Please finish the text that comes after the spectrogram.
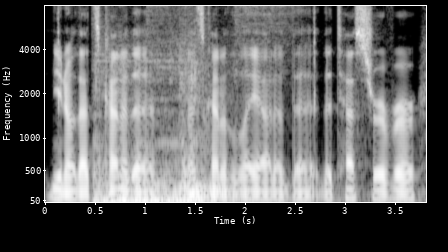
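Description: A man's voice: sits low, little pitch movement, normal speed, music in the background. A man with a stuffy, nasal voice from a cold, giving rambling casual commentary over a mobile game. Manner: rambling, filler-heavy. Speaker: mobile game video host.

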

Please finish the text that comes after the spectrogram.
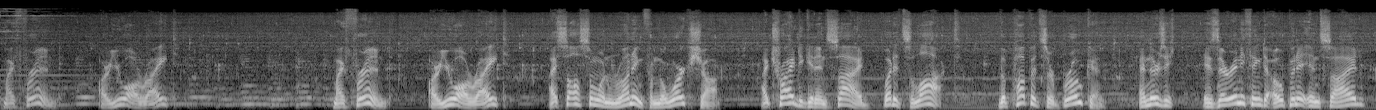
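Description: A man playing a concerned middle-aged gentleman in a mystery video game, speaking with earnest urgency. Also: a little high, big pitch swings, normal speed, long pauses, soft background music. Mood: worried. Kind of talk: dramatic video game acting.

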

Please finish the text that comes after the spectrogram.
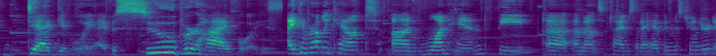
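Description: A woman's voice: medium pitch, fairly bright tone. A young woman in a casual, personal chat, telling stories animatedly on a couch indoors. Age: young adult. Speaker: vlog guest. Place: small room indoors, on a couch.

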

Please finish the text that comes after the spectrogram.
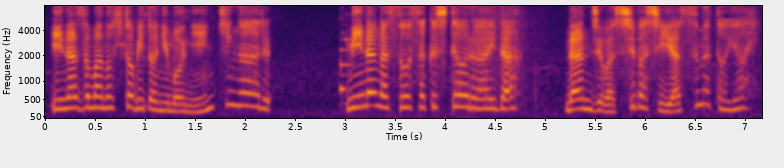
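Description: An actress playing a sly, self-assured fox shrine maiden in a Japanese video game, speaking in a lofty, archaic, composed manner. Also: female voice, high voice, expressive. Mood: sly, scheming. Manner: archaic, lofty, unhurried speech with teasing composure.

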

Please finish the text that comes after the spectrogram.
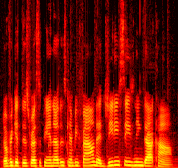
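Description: A woman's voice: medium pitch, fast. An American woman hosting a cooking show, narrating a recipe casually and talking directly to viewers in a conversational way. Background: background music.

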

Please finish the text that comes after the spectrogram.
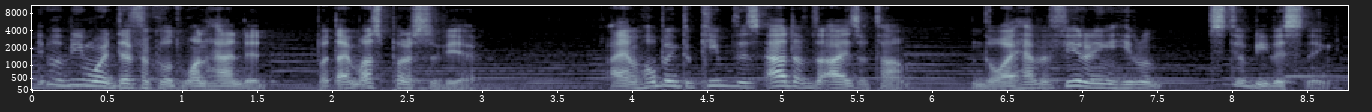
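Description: A man's voice: mid-range voice, big pitch swings, a little fast, soft background music, pitched above the performer's own voice. A man voicing a troubled male Russian space station scientist with a clumsy put-on Russian accent, reading his logs aloud. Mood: determined.

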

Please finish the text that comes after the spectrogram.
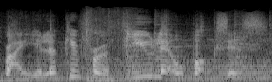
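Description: An actress playing a cheeky, sly smuggler in a video game, with a drawling, sardonic, teasing manner. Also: female voice, fairly high pitch, expressive, moderate pace, over music, natural voice. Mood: wry, teasing. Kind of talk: video game cutscene acting.

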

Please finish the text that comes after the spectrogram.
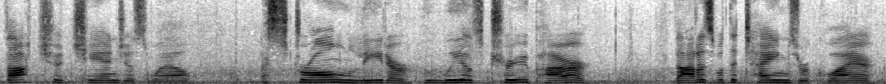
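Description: A stately, ambitious queen from a fantasy video game, voiced by an actress. She speaks sternly at a middling pitch, with clear background noise. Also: fairly even intonation, unhurried, close to an everyday voice. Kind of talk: video game dialogue acting.

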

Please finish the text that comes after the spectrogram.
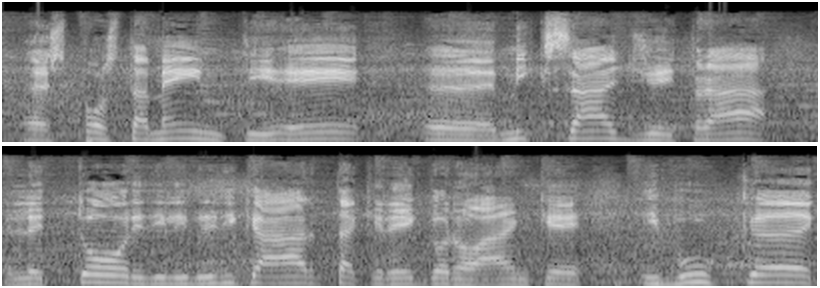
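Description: A middle-aged man answering an interview in a halting way, with constant fillers, into a handheld mic. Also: on the high side, noisy background. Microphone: handheld reporter mic.

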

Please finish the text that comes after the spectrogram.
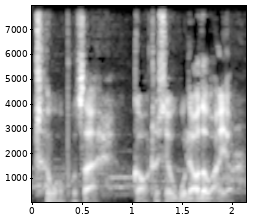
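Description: Audio drama gangster, young played by a male actor: low, curt, brooding, reverberant with music behind. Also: big pitch swings, quick pace, vocal fry, exaggerated voice. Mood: cold, scornful. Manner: cool, curt, restrained. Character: cold, brooding young male gang member bent on revenge. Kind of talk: Chinese audio drama acting.

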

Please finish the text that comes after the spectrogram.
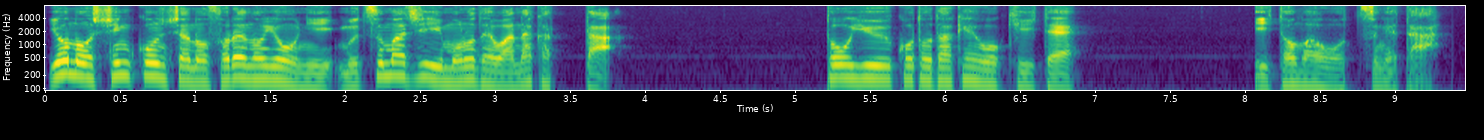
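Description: A man reading a mystery story as scripted narration, in a measured, expressive storytelling manner. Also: fairly high pitch, no room sound, clean studio sound. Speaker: audiobook narrator.

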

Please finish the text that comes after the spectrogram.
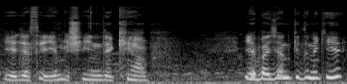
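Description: Man, high voice, chatty market-tour vlogger, phone mic outdoors. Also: lively intonation, moderate pace, a faint crowd. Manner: chatty, keeps addressing viewers as "janab". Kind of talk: walking market tour vlog. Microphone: phone camera held by the walking speaker.

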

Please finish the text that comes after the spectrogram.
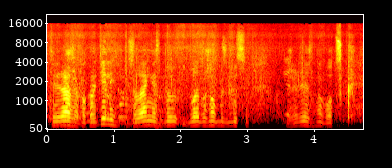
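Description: A man's voice: a little high, sing-song, normal speed, vocal fry. A man giving casual on-the-spot commentary in short, repetitive remarks, filming outdoors as a travel vlogger. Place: outdoors in a snowy park. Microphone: handheld camera microphone. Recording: very noisy outdoor camera recording.

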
